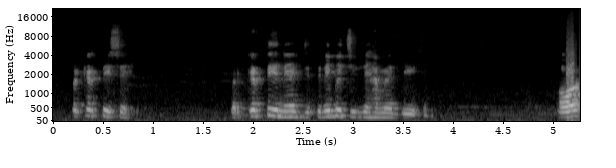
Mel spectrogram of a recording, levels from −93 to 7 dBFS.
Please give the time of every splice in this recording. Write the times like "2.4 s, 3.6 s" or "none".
none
